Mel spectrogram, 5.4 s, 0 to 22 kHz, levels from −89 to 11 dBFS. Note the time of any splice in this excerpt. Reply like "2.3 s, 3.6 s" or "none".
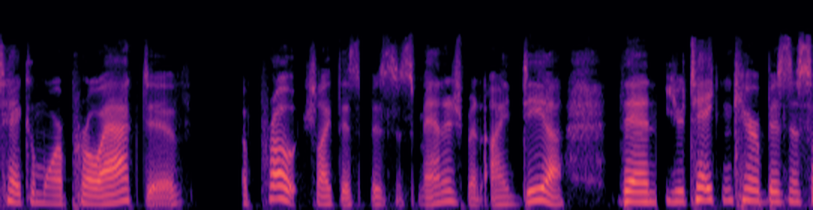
4.5 s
